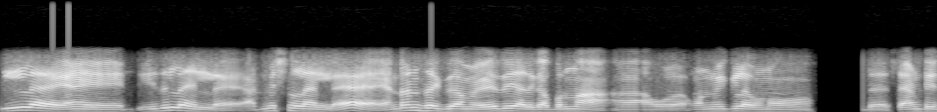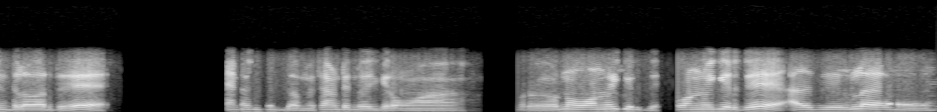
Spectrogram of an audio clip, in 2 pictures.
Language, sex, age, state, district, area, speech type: Tamil, male, 30-45, Tamil Nadu, Cuddalore, rural, conversation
